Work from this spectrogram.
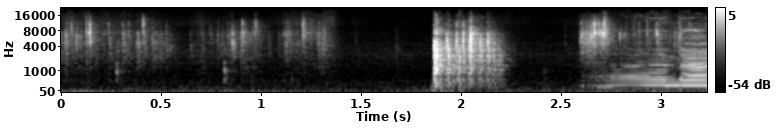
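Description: A handful of dice clatter onto a table during a solo play of the board game Roll Player Adventures, a sharp rattling burst followed by a short tumbling roll, close and clear with no talk.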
